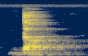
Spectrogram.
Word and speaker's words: the: THE ये जो definite article है, अगर ये एक ऐसे शब्द से पहले आता है जो कॉन्सोनेंट साउंड देता है, तब इसका प्रोनाउंसिएशन होगा, तब it will be pronounced द।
